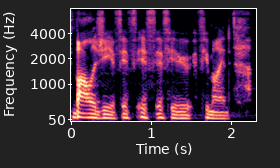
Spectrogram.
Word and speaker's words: Balaji: So can you please tell everyone how to pronounce your name correctly? Sure, it's Balaji, but a lot of people, whatever, if you'll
